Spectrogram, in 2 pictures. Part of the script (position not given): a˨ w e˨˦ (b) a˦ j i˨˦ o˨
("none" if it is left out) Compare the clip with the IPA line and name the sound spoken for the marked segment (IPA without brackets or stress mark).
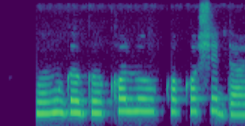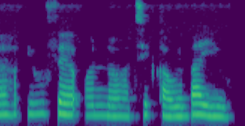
b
